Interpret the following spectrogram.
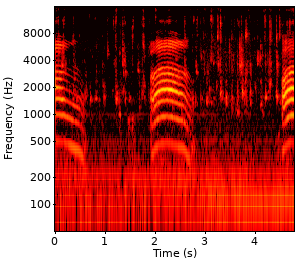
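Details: Three short meows from a seven-year-old female black cat named Ciel at home in Japan, each sliding downward in pitch, spaced about two seconds apart, with a low background hum.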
